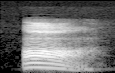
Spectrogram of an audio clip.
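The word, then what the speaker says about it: Å: There is a town in Norway called A, or called A. This is the last letter of the Norwegian alphabet, and it is pronounced the same way that we would pronounce A, as in saw, A.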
